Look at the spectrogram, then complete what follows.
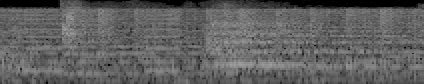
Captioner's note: sighs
